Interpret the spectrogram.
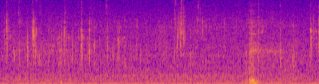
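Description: Close-miked chewing and wet mouth smacks as buffalo chicken wing meat is bitten off the bone and chewed: small irregular clicks and smacks over a faint steady low hum. About five seconds in, a brief low hum from the eater stands out as the loudest sound.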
